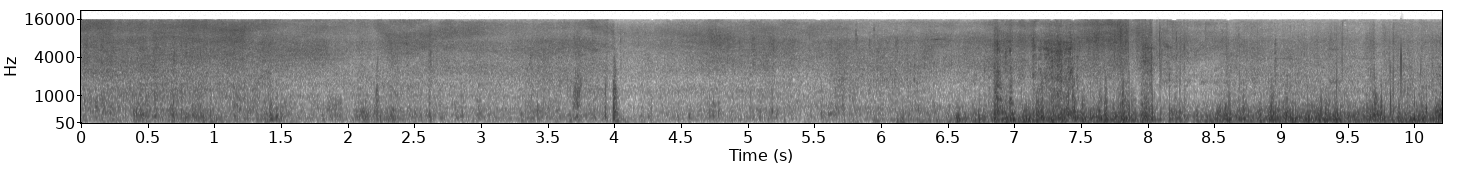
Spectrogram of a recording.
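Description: Wind noise on the microphone, much louder in the second half, as a rider slides away down a snow chute on an inflatable snow tube. A single sharp click about four seconds in.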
